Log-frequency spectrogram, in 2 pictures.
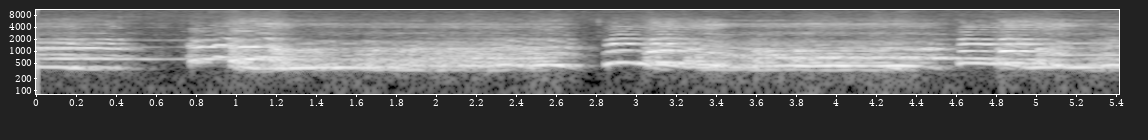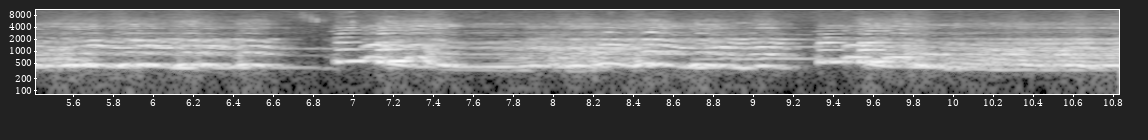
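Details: German Shepherds in Brownsville, Texas, about a mile from a hospital, howl at ambulance and emergency sirens in long, wavering bouts with breaks between rising and falling phrases; one bout around nine in the evening.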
